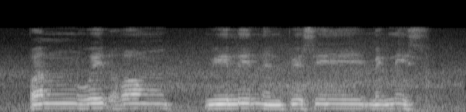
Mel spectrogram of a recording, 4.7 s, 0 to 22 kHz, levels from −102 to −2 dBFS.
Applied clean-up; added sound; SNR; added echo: none; Motor vehicle (road); 19 dB; none.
